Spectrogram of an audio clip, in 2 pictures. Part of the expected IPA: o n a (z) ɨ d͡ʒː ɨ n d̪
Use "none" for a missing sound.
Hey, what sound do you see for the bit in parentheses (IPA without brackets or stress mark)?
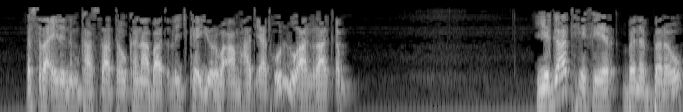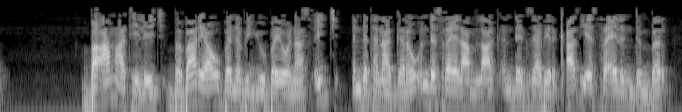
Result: s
